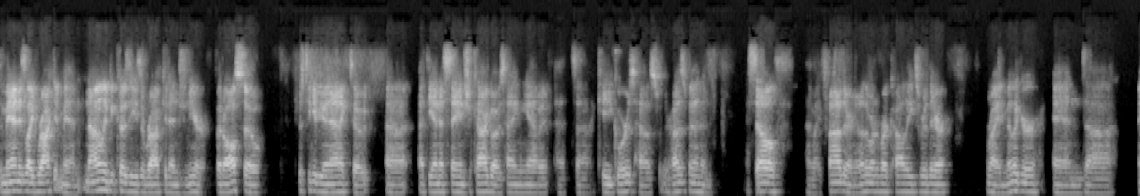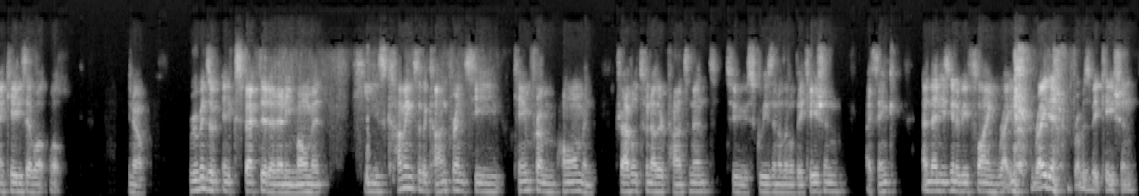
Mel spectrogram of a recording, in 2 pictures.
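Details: Adult male speaker; typical speech.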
